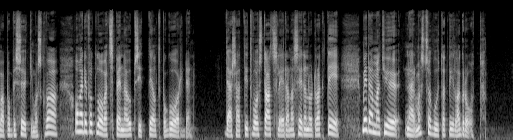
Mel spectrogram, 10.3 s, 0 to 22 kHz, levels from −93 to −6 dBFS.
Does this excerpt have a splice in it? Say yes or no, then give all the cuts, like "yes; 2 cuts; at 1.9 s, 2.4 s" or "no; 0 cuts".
no; 0 cuts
